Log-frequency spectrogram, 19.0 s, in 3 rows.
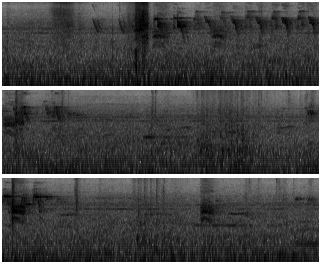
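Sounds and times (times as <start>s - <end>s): birds chirping and calling: 1.8s - 8.0s, 12.4s - 13.9s.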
